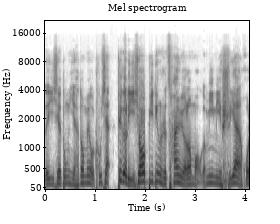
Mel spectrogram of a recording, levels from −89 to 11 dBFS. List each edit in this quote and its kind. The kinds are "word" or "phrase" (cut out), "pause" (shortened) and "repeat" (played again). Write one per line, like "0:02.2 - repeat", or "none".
0:01.4 - pause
